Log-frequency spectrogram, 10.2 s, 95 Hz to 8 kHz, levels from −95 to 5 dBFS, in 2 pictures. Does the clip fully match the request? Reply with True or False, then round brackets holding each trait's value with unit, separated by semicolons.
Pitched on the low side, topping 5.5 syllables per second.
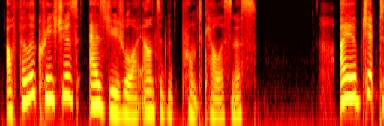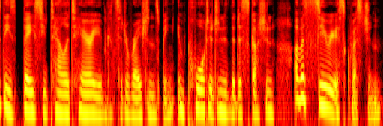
False (170 Hz; 6.0 syllables/s)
